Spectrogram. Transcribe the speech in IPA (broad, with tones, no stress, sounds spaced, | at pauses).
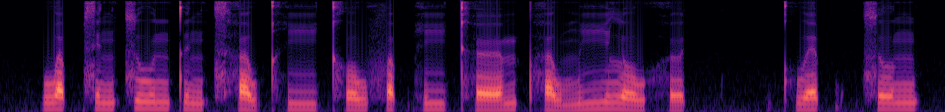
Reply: w ɐ˨˥ p̚ s ɪ˨˥ ŋ t͡s uː˧ n t̪ ɪ˨ ŋ t͡sʰ ɐ˨˩ w kʰ iː˨ kʰ o˨˧ w f ɐ˨˥ p̚ h iː˧ kʰ œː˨˥ m pʰ ɐ˨ w m iː˥ l o˨ w h ɵ˨ t̚ | kʷʰ ɛː˨˥ p̚ ʊ˧ k̚ s ʊ˥ ŋ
